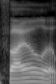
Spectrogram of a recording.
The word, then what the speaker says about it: Pfeil: It's just at Ryan File. Last name is spelled P-F-E-I-L. It's German for arrow, if that...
